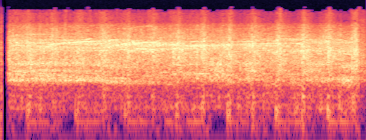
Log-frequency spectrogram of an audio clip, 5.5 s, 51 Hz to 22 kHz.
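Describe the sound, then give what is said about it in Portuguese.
A large crowd of football fans cheers and sings outside the stadium after Londrina's 2–1 win over Operário Ferroviário, a loud, continuous roar, voices rising and falling in rhythmic waves throughout with no break. “E o torcedor tá cantando lá fora ainda, hein, Reinaldo Furlan?”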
